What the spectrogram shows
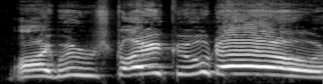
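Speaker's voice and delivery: very high, very loud wizardly bellow, last word stretched. Playing God striking down a joker, the speaker does a Gandalf voice. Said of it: "that's just me doing Gandalf".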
